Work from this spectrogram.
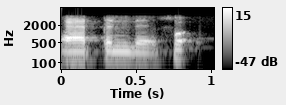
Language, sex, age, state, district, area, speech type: Malayalam, male, 18-30, Kerala, Kozhikode, rural, conversation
